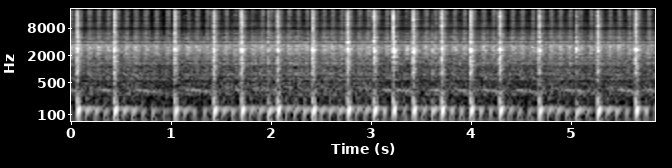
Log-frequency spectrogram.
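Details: Restored BSA B31 single-cylinder on magneto ignition, first run with 30-grade oil and no gauze on the carb, owner planning a smaller jet: a slow, lumpy, unevenly spaced thump of about one beat a second, with carburation and ignition still to sort.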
